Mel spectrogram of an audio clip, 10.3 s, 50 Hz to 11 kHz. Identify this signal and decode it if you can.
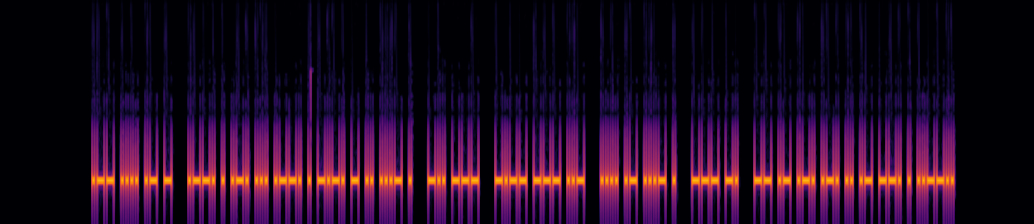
Morse code, heard as a keyed tone, about 50 wpm, 700 Hz. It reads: WHAT PERSPECTIVE DO YOU HAVE ON MARRIAGE?
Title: Sentences from Top 1200 Words 50wpm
